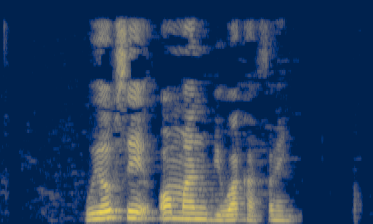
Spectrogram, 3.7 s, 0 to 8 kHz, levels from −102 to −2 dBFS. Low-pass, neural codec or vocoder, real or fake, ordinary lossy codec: 7.2 kHz; none; real; MP3, 48 kbps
